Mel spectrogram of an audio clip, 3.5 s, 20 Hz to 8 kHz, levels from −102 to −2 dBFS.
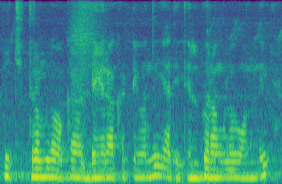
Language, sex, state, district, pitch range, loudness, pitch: Telugu, male, Telangana, Mahabubabad, 130-140 Hz, -17 LUFS, 135 Hz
